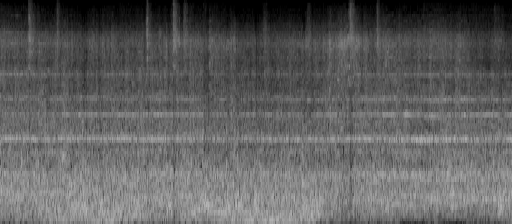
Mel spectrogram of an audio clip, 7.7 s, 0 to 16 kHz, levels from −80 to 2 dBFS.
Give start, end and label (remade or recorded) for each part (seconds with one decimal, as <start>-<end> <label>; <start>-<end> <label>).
0.0-5.8 recorded; 5.8-7.0 remade; 7.0-7.7 recorded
